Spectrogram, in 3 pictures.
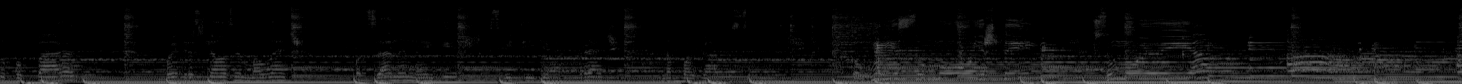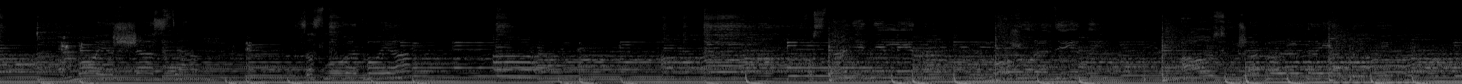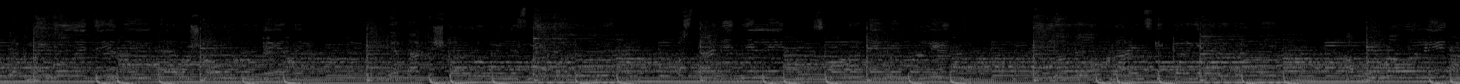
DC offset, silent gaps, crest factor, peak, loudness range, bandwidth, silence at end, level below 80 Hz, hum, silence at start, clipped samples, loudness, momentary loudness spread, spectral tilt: under 0.1%; none; 14 dB; -28 dBFS; 5 LU; 16 kHz; 0 s; -46 dBFS; none; 0 s; under 0.1%; -44 LUFS; 6 LU; -5 dB/octave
